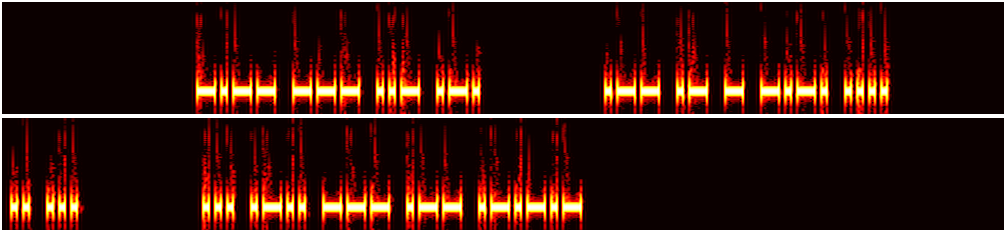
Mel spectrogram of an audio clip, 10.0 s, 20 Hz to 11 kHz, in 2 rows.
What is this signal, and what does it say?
Morse code, heard as a keyed tone, about 40 wpm, 700 Hz. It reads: YOUR WATCH IS SLOW.
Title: 3x Word-Spacing - Sentences from Top 400 Words - 40wpm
